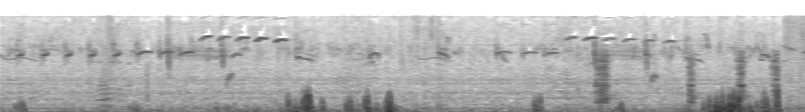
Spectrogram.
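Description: Small birds chirping: runs of short high notes repeated several times a second, with a higher, faster run about two seconds in and again near six seconds. Low thumps and rumbles break in around three seconds in and again near the end.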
